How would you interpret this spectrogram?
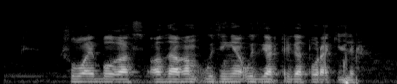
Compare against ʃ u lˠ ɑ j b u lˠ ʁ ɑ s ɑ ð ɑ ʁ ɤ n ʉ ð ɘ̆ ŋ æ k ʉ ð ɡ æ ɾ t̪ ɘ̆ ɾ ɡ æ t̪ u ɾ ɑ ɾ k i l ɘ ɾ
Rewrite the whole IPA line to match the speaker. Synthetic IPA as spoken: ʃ u lˠ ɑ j b u lˠ ʁ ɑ s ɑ ð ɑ ʁ ɤ n ʉ ð ɘ̆ ŋ æ ʔ ʉ ð ɡ æ ɾ t̪ ɘ̆ ɾ ɡ æ t̪ u ɾ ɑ k i l ɘ ɾ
